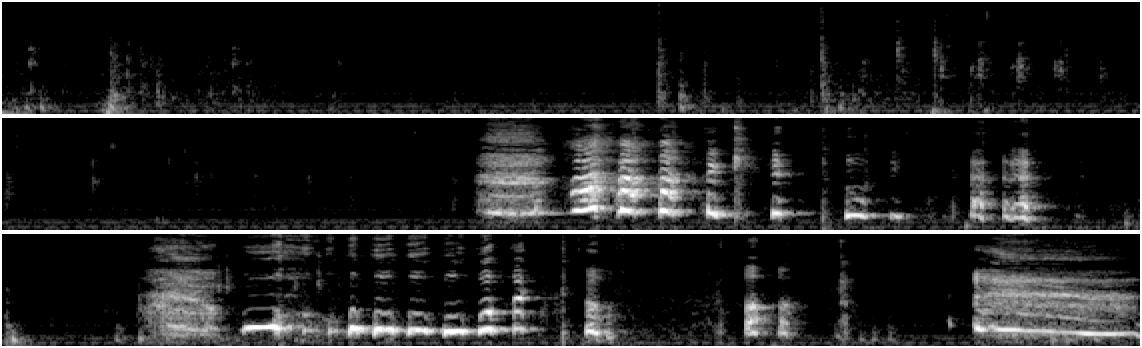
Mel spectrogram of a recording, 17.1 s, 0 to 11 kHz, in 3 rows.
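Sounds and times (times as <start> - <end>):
man laughing loudly: 4.3 - 5.9, 7.1 - 11.1, 12.2 - 15.4.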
